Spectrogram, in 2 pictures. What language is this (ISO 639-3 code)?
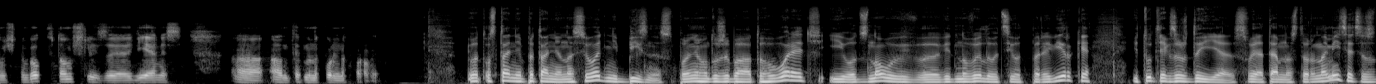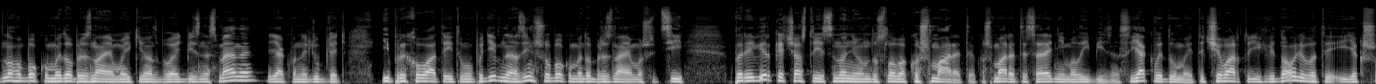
ukr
